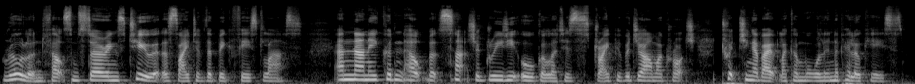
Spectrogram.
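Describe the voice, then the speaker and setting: Woman narrator, comic audiobook, deadpan, lower voice. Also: brisk.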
